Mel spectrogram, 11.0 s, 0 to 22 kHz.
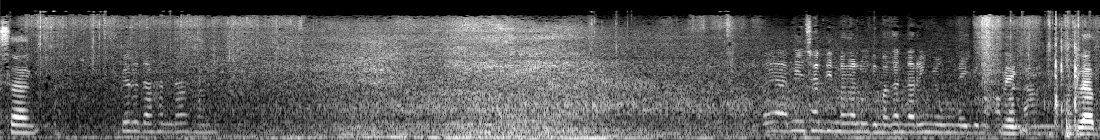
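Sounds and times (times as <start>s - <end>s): plastic bag rustling: 0.0s - 4.3s, 9.4s - 11.0s
car passing: 0.0s - 11.0s.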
